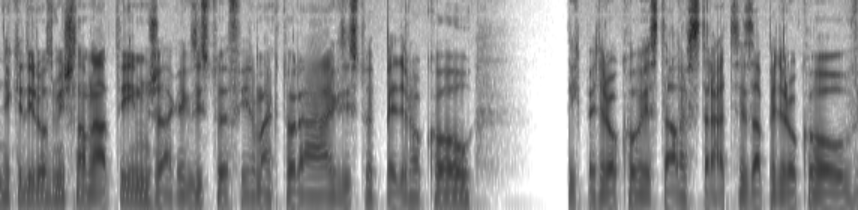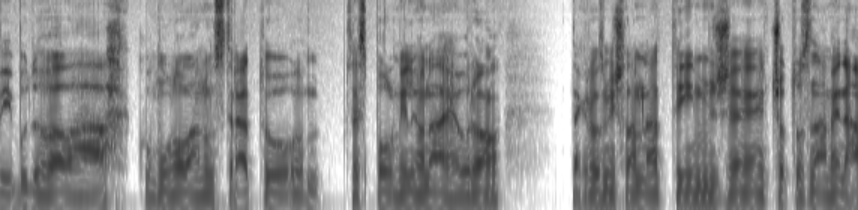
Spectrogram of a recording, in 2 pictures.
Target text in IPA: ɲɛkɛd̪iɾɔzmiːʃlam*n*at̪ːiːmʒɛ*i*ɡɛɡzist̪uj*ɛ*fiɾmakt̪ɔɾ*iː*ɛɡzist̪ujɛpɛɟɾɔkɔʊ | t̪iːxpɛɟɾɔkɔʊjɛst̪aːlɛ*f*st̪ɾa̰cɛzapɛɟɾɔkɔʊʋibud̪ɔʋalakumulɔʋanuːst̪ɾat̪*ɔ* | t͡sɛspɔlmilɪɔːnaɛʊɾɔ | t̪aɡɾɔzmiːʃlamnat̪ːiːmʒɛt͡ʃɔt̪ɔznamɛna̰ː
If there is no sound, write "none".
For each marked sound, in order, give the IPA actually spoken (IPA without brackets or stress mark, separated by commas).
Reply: n, a, ɛ, aː, f, u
